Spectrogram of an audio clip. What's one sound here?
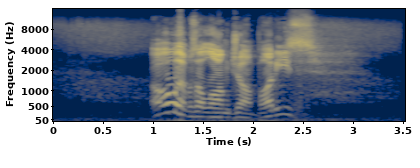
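A middle-aged man speaks briefly and casually into a close microphone.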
